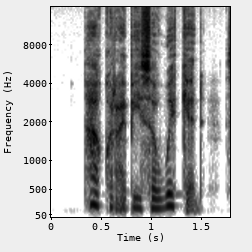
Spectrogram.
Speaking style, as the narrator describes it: said Jo, half aloud

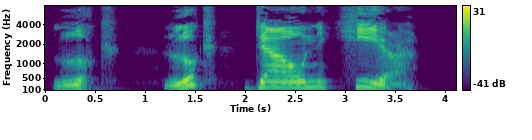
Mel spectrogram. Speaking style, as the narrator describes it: exclaimed the ghost

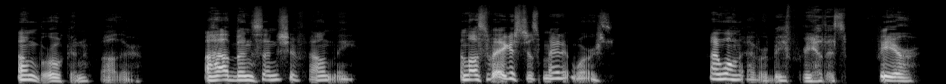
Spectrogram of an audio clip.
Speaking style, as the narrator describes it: he said, his voice thick

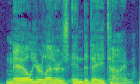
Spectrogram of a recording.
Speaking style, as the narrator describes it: growled Papa Keller

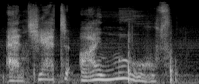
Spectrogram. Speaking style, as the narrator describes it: she whispers

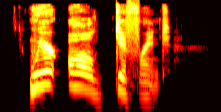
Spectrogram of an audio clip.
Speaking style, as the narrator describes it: snapped

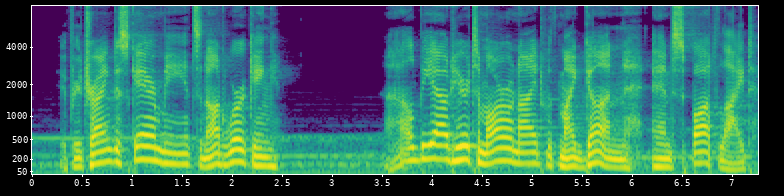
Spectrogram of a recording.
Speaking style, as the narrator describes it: called out into the dark

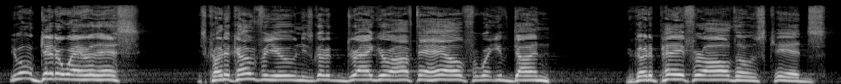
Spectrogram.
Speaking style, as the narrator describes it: I heard Rottenbacher shouting

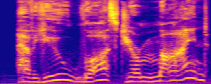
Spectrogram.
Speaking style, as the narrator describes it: His friend screamed at him

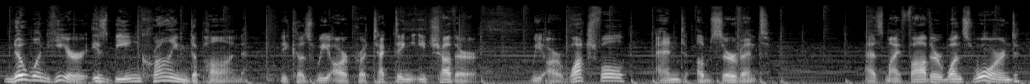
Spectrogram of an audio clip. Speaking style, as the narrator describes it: Tamika Flynn said

